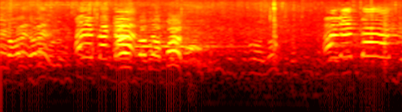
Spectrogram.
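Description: High-pitched voices shouting and calling out in bursts, typical of spectators cheering on riders, with a single sharp click a little after four seconds in.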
